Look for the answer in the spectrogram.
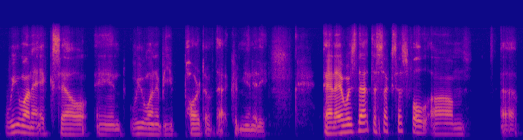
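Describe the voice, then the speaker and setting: A man speaking on a webinar panel, talking haltingly with many fillers and restarts. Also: medium pitch, dry recording, lo-fi sound. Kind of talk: unscripted remarks on a webinar. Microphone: computer mic on a video call.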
